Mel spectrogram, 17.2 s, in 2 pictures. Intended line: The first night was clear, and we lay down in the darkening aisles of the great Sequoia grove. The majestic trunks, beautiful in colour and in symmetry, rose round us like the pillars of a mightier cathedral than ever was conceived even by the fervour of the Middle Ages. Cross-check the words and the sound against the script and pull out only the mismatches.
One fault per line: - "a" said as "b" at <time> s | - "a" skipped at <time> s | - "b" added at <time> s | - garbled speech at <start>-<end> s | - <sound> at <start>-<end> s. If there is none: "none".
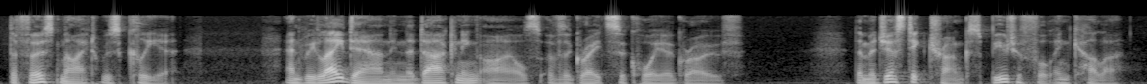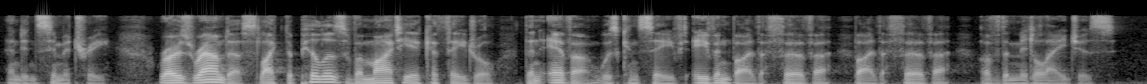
- "by the fervour" added at 15.0 s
